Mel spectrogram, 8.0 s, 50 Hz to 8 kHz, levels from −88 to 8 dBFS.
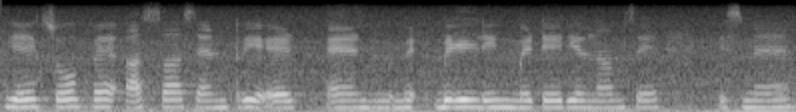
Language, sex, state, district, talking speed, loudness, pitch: Hindi, female, Rajasthan, Bikaner, 100 wpm, -16 LUFS, 185 Hz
